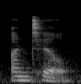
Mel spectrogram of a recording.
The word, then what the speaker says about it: until: is beginning a stressed syllable therefore it is pronounced as the Realty until until let's compare these two words in one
